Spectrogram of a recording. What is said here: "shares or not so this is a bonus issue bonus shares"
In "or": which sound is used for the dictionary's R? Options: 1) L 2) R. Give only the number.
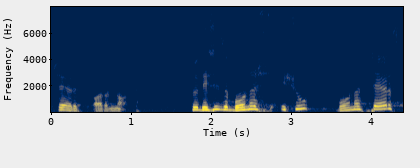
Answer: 2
